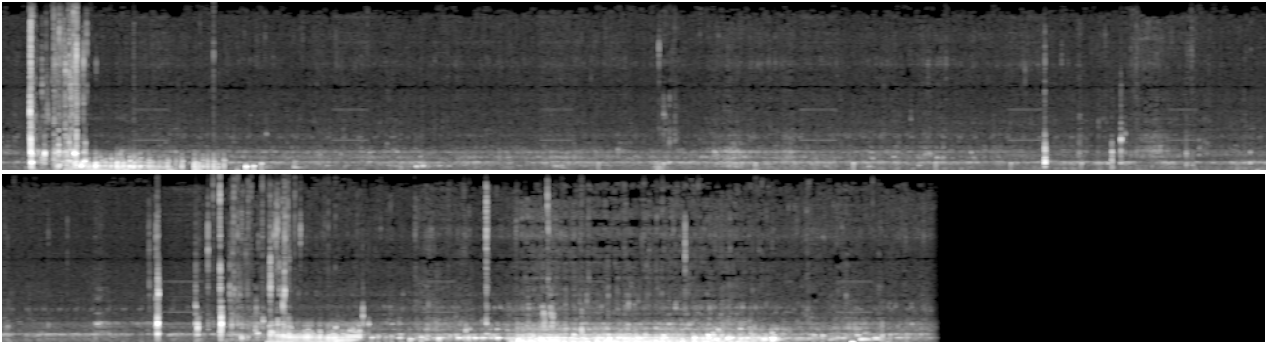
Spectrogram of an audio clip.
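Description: Pool water splashing, gurgling and bubbling around a swimmer, picked up by a camera in a waterproof case at and below the surface, so the sound is muffled. There is a loud burst of splashing and bubbling at the start and another long one in the second half, with quieter underwater gurgling between. The sound cuts to silence near the end.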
